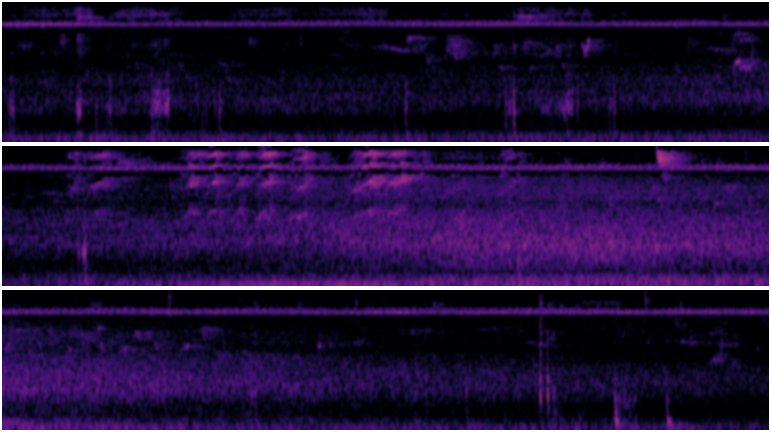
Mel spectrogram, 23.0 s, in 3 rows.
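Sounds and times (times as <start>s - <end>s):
birds chirping: 14.2s - 23.0s.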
